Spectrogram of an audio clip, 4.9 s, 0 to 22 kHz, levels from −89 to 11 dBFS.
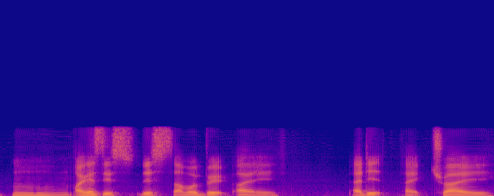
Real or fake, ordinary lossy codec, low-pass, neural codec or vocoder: fake; none; none; codec, 16 kHz, 0.3 kbps, FocalCodec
